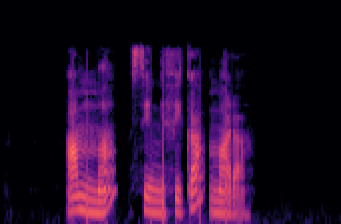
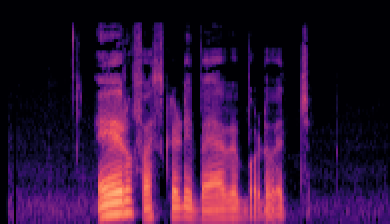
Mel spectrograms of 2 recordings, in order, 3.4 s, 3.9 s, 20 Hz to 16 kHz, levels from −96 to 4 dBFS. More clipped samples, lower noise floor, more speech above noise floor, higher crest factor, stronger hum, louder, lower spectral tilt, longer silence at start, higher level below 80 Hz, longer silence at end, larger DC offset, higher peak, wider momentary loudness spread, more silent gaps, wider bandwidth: neither; first, -89 dBFS vs -68 dBFS; first, 56 dB vs 46 dB; about the same, 20 dB vs 22 dB; neither; second, -33 LUFS vs -23 LUFS; second, -4.5 dB/octave vs -7.5 dB/octave; second, 0.65 s vs 1 s; second, -68 dBFS vs -60 dBFS; about the same, 0.95 s vs 0.85 s; neither; second, -14 dBFS vs -4 dBFS; second, 8 LU vs 22 LU; neither; second, 8 kHz vs 11 kHz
